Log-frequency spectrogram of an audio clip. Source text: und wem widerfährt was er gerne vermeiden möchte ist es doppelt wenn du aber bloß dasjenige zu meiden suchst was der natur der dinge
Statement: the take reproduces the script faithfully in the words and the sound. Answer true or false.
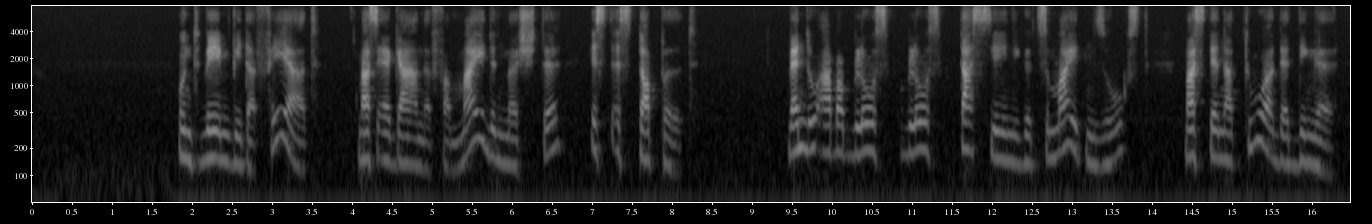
false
